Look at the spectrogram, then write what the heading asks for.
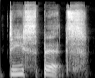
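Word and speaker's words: Die Spitz: It's D. Spitz. This Spitz. German. It is German.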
